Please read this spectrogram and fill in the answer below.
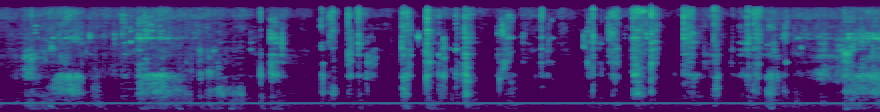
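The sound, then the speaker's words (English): Ice being mixed into sand for ASMR: faint, irregular crunching, gritty scrapes and clicking ticks in many quick bursts, with a steady low hum underneath throughout. “now we'll mix the ice in the sand.”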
